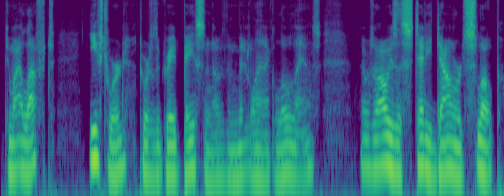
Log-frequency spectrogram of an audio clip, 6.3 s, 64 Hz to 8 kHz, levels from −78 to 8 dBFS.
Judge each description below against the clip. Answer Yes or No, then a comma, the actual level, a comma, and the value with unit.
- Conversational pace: Yes, average, 190 wpm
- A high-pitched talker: No, low, 115 Hz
